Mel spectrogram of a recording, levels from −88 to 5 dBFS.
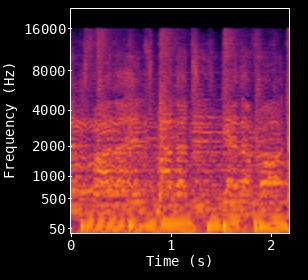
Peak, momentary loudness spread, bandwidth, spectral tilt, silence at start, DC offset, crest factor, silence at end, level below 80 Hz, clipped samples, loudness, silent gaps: -2 dBFS; 2 LU; 16.5 kHz; -4 dB/octave; 0 s; 0.9%; 16 dB; 0 s; -24 dBFS; under 0.1%; -17 LUFS; none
